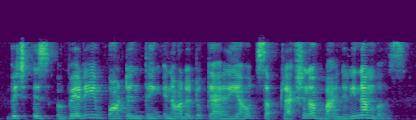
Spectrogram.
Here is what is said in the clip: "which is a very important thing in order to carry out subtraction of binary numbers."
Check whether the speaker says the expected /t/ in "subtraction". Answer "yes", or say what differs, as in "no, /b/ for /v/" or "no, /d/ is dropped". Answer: yes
